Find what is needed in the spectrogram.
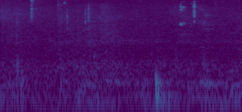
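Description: Near silence in a hall, with a few faint clicks and one soft knock about one and a half seconds in.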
